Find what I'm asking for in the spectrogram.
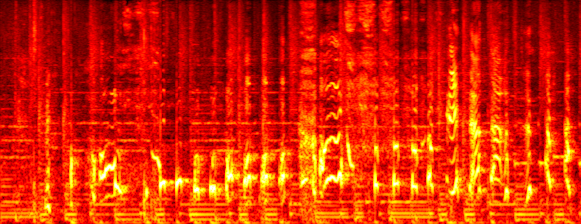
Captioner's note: laughing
